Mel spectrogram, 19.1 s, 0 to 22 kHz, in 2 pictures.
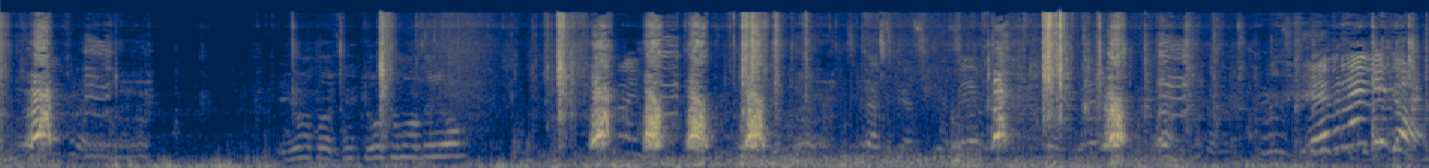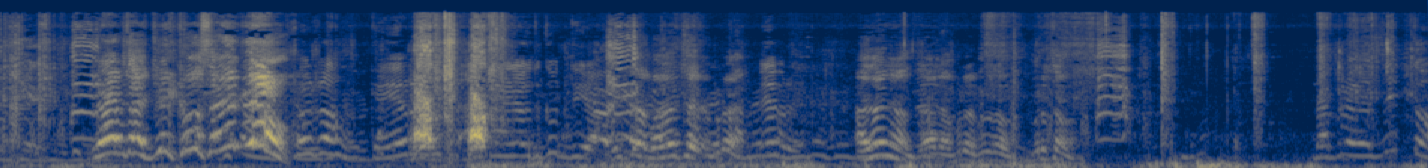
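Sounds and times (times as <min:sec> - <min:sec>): dog barking: 0:00.0 - 0:00.5, 0:03.9 - 0:05.2, 0:06.6 - 0:07.8, 0:12.3 - 0:12.9.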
